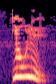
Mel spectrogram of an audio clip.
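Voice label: "忧虑", Mandarin Chinese; hsk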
